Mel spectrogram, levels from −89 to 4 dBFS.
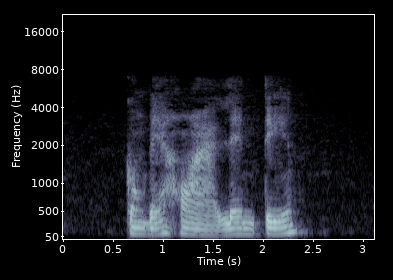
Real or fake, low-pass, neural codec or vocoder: real; 7.2 kHz; none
